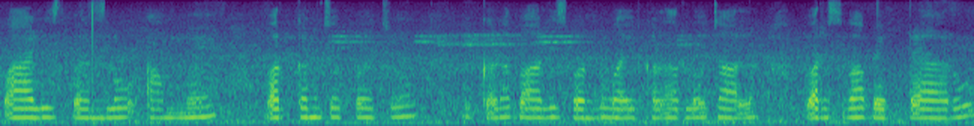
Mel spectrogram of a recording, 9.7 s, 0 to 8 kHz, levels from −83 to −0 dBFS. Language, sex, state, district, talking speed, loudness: Telugu, female, Andhra Pradesh, Sri Satya Sai, 90 wpm, -20 LUFS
